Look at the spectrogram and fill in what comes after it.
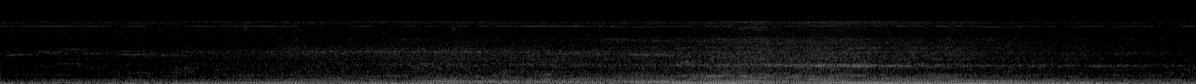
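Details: Steady broadband rumbling engine or aircraft noise fills the whole stretch, with no animal voice.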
